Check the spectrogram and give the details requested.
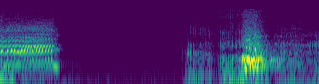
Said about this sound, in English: Oh no, that was a lion. Yeah, that was a lion. I think that was MGM trying to slip their logo in there. That was a lion. Anyway. You see, even the lion had more character, like more emotion in it, in his growl. It sounded like a real animal.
